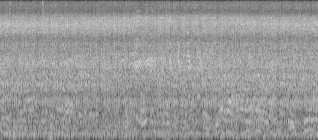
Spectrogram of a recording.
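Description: An engine running steadily at idle, under the overlapping chatter of many people's voices.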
